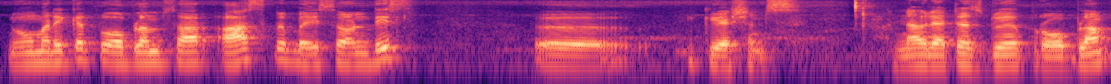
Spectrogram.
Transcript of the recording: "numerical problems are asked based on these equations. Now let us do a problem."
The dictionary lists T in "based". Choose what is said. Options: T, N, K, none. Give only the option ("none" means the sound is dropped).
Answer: none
